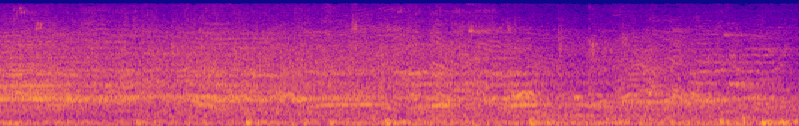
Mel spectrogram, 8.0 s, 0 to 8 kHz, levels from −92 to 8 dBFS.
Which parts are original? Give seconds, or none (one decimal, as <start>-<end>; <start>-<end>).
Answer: 0.0-0.6; 3.1-4.2; 5.1-8.0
